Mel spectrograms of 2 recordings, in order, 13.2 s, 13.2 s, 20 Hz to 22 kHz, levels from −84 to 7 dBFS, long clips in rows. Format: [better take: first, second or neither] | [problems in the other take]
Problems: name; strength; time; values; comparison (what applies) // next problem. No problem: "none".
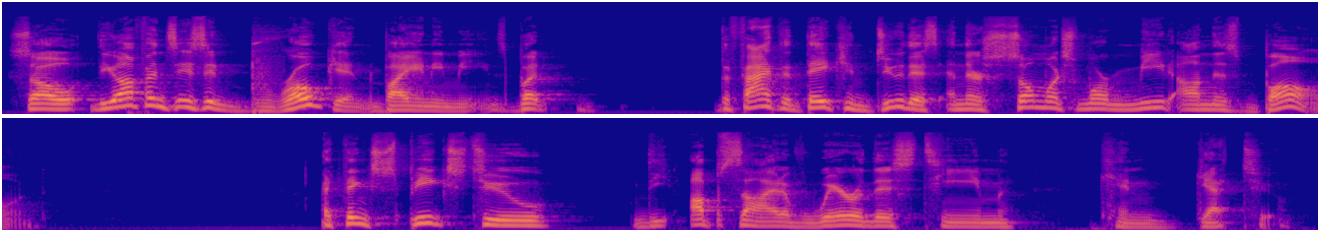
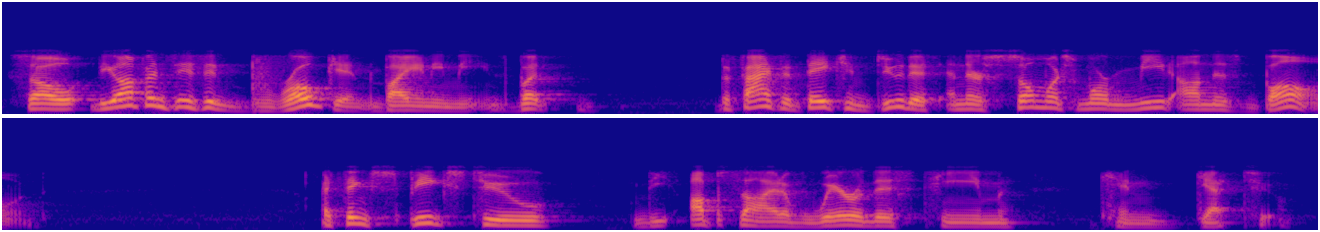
first | phone-call audio; nothing above 3.5 kHz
